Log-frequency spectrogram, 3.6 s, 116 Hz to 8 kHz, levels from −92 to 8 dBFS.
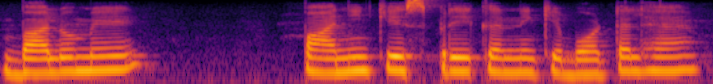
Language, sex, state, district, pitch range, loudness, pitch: Hindi, female, Uttar Pradesh, Lalitpur, 215-235 Hz, -17 LUFS, 225 Hz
